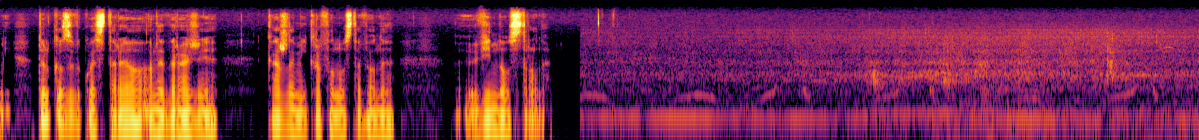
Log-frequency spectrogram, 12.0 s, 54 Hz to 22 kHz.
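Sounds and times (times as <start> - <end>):
speech: 0.2 - 5.6
car driving past from left to right: 5.8 - 11.9.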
